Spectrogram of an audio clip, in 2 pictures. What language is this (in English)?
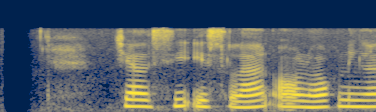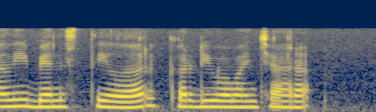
Sundanese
